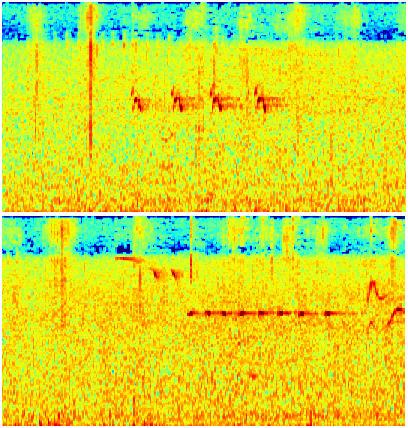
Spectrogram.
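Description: Forest birds calling over a steady low background noise: a few short chirps, then a quick run of even, same-pitched notes lasting over a second, with a single sharp click about a second in.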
